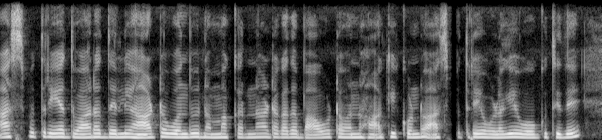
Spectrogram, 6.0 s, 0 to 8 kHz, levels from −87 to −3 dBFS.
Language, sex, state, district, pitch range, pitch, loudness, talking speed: Kannada, female, Karnataka, Bangalore, 185-195 Hz, 190 Hz, -16 LUFS, 110 wpm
